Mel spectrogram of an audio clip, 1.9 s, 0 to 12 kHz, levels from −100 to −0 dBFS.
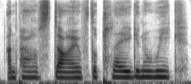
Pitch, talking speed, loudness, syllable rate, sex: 195 Hz, 285 wpm, -18 LUFS, 6.4 syllables/s, female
